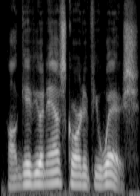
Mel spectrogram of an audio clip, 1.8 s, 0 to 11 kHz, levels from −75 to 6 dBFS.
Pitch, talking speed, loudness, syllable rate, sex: 130 Hz, 275 wpm, -15 LUFS, 5.8 syllables/s, male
